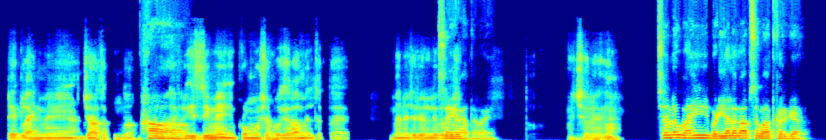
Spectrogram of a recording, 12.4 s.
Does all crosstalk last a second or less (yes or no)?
yes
